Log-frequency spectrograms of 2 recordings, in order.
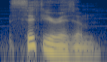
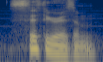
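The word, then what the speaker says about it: psithurism: Cyurism spelled cyurism. Cyurism. Yeah. Spelled starting with a ps. So p s i t h u r i s m. Hm. Cytherrism.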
